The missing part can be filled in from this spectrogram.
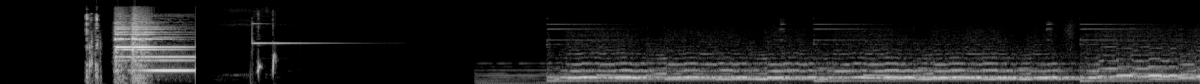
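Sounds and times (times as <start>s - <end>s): high ding: 1.2s - 4.0s
bright bell-like ringing: 5.5s - 5.9s.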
